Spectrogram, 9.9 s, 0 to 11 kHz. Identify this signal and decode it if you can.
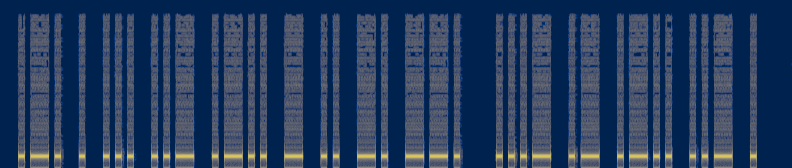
Morse code, heard as a keyed tone, about 16 wpm, 800 Hz. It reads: RESULTING VALUE
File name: Technical Subjects / Technical Subjects-mp3s / XC @15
